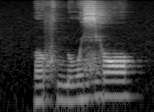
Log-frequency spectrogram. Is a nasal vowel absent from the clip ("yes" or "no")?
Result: yes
